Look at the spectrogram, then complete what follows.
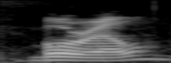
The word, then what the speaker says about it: Borel: You said Borel? Is that how you say it? Borel, Borel. Borel, yes, sir.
